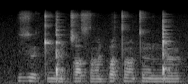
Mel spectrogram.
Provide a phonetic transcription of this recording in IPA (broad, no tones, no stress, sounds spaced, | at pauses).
z ʏ t ŋ͡ǃ ʏ c ə sˤ ɛ̃ pʲ ə tˤ ẽ t õ ŋ͡ǃ œ̃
